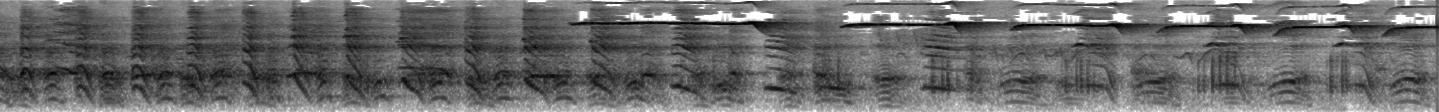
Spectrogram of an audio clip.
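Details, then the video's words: Black-fronted titi monkeys calling near Nazare Paulista, Brazil, with a baby present: a loud, rapid series of arched, pulsing hoots repeating several times a second, the chorus rising and overlapping, with a thin high whistle from about three seconds on. "Black-Fronted Titi Monkeys!!! Give That Baby Some Earplugs!"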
